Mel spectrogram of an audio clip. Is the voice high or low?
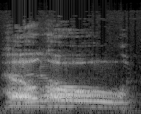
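low. It is said in a very low voice.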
